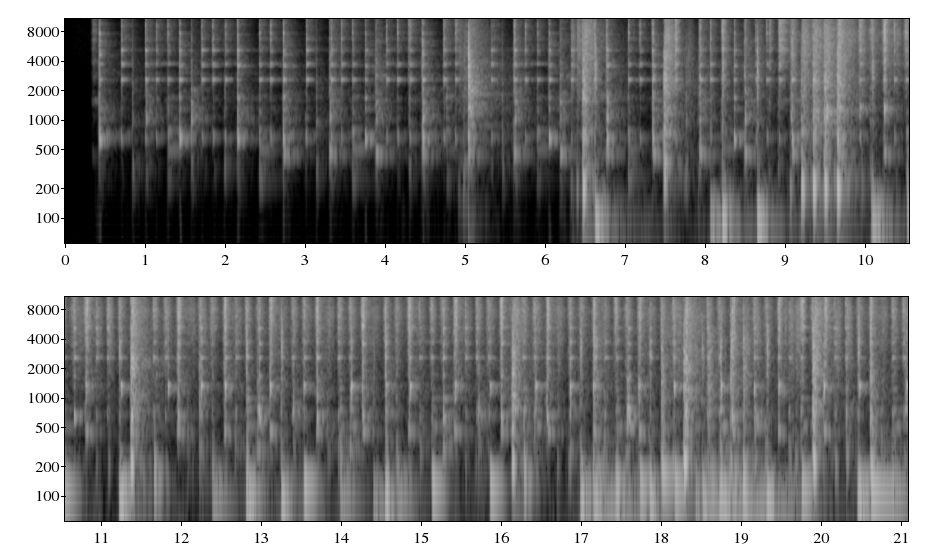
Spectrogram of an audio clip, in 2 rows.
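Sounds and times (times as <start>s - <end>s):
cowbell rhythm: 0.4s - 21.0s
cymbals: 4.4s - 21.0s
drum kit playing: 4.8s - 5.6s, 6.2s - 21.0s.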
